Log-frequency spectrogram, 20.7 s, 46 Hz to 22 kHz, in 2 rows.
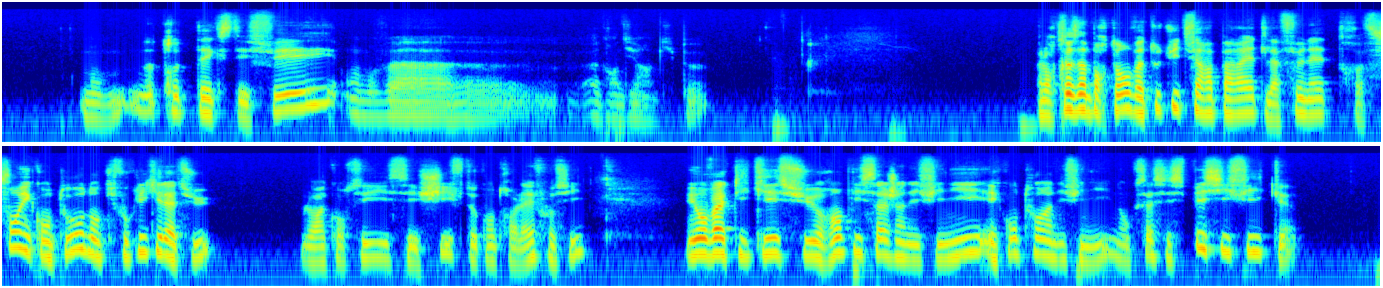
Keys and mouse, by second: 0.5 click, 1.7 click, 4.6-5.9 ctrl+drag, 10.2 click, 16.7 click, 17.3 click, 18.4 click, 19.7 click.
